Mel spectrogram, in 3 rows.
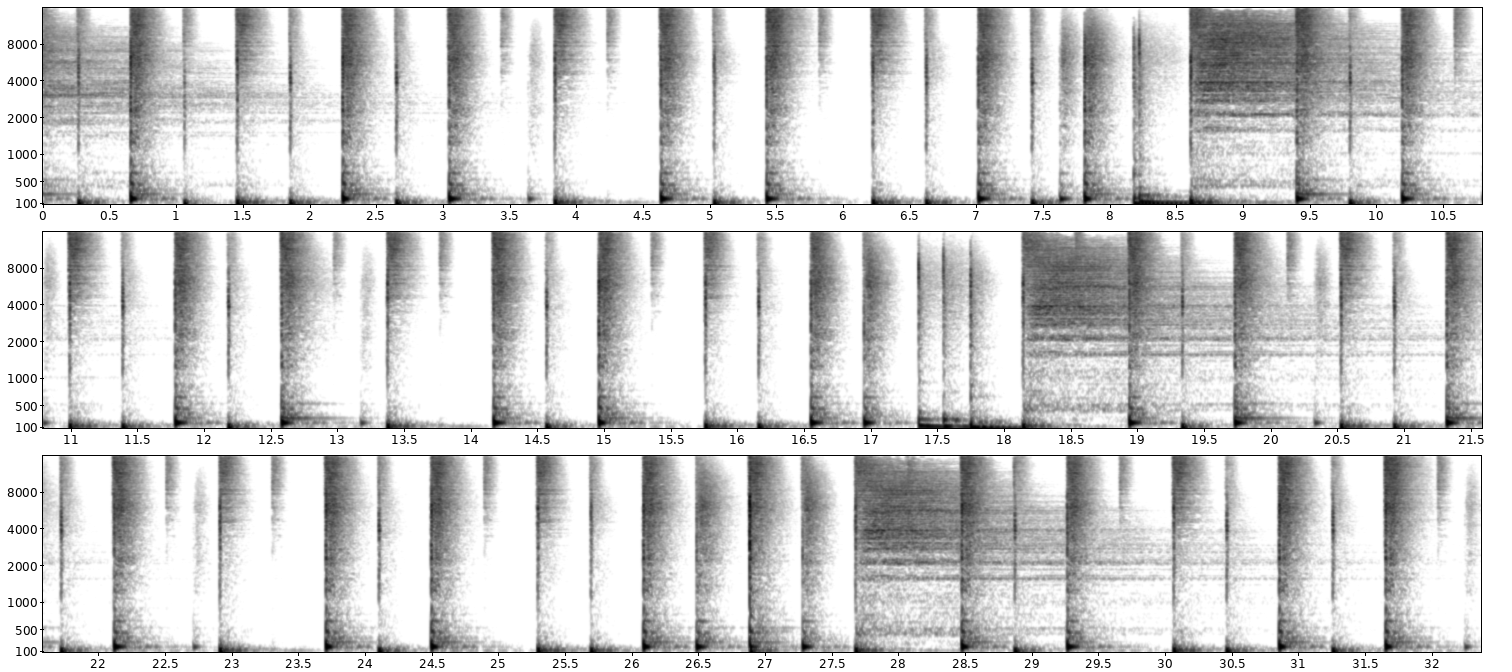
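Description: An acoustic drum kit plays a steady groove in 3/4 time at 75 beats per minute: kick, snare and hi-hat strokes. A cymbal crash over a bass drum hit comes three times, about every ten seconds.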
